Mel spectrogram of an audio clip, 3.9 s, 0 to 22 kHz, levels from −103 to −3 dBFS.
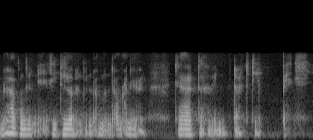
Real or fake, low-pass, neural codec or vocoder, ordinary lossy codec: fake; 5.4 kHz; autoencoder, 22.05 kHz, a latent of 192 numbers a frame, VITS, trained on one speaker; none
